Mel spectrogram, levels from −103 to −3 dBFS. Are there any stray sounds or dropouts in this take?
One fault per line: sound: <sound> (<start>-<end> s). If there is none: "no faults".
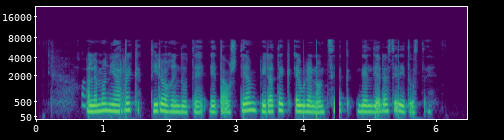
sound: dropout (4.5-4.5 s)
